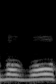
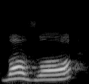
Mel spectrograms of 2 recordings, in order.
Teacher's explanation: Vovô, timbre fechado, vovó, acento agudo, timbre aberto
